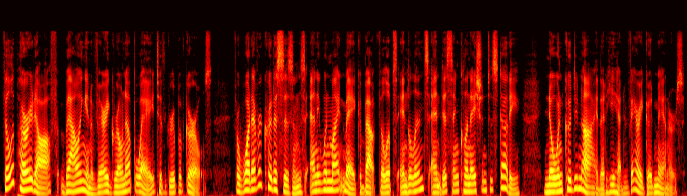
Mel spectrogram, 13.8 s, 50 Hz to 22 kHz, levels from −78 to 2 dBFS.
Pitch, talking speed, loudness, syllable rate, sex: 145 Hz, 170 wpm, -19 LUFS, 5.0 syllables/s, female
